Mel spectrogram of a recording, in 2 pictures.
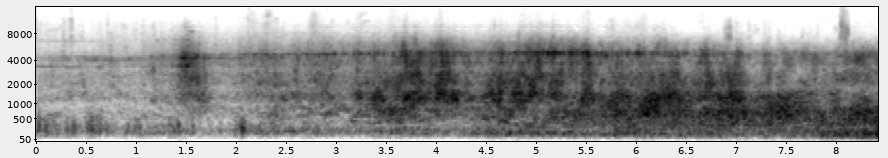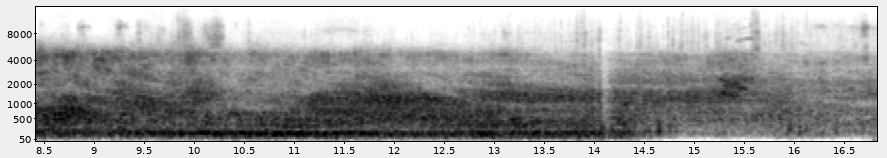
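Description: L-39C Albatros jet trainer's Ivchenko AI-25TL turbofan running at take-off power as the aircraft lifts off and climbs away, with a high thin whine over the jet noise. The sound swells to its loudest about three seconds in, holds, and drops off near the end.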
